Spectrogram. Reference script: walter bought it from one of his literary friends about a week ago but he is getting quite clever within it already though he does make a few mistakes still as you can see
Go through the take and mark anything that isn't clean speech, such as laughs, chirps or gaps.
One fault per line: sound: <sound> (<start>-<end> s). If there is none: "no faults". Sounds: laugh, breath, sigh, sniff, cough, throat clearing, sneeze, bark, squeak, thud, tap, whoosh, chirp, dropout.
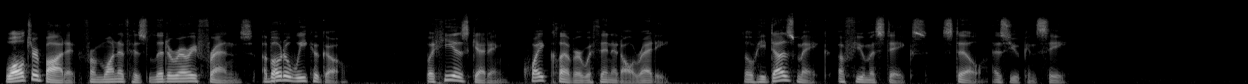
no faults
